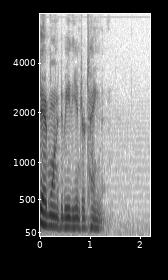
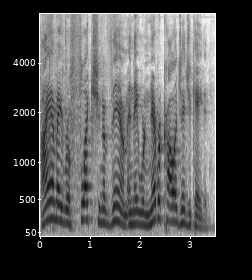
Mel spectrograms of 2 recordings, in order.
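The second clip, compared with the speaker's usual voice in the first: raised and louder, driving the testimony home; grateful preacher testifying about his grandparents, raised and loud; full-force preaching; 5 semitones higher, 6 dB louder than usual. Real, not acted.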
